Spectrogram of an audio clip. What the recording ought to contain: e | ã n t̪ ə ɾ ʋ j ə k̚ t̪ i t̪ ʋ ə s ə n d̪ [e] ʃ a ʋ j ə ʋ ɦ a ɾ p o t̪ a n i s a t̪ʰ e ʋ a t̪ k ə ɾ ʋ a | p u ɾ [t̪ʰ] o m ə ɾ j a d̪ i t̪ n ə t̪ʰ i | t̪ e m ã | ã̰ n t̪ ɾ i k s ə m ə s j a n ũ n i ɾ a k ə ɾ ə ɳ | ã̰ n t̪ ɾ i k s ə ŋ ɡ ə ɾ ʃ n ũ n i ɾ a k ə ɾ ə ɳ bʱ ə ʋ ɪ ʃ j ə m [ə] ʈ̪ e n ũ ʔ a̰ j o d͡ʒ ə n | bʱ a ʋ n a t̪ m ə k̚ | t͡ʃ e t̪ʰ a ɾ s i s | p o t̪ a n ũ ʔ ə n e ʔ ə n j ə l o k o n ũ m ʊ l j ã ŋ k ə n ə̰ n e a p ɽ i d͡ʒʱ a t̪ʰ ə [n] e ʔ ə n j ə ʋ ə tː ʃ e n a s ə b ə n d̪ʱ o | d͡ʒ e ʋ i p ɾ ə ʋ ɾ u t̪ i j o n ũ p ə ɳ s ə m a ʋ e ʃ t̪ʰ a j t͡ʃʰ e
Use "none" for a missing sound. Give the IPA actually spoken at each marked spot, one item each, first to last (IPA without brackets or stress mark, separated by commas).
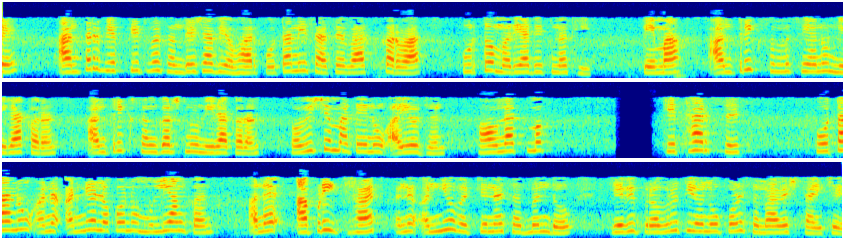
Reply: e, t̪, a, n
